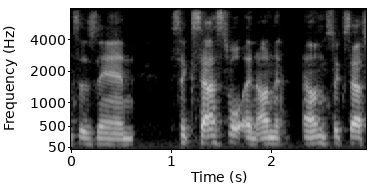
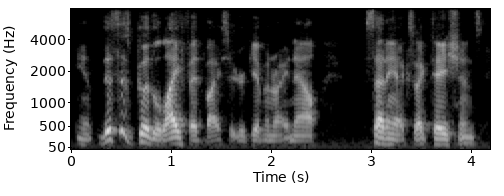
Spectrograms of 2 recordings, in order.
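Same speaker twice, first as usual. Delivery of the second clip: usual speaking voice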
